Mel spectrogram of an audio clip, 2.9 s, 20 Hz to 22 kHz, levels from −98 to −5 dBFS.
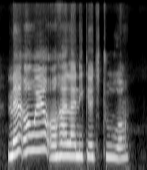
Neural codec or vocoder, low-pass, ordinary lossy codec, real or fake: autoencoder, 48 kHz, 128 numbers a frame, DAC-VAE, trained on Japanese speech; 19.8 kHz; none; fake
